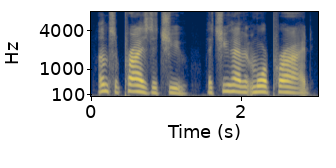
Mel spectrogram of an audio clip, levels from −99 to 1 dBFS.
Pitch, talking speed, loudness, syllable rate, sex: 190 Hz, 160 wpm, -18 LUFS, 5.0 syllables/s, female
